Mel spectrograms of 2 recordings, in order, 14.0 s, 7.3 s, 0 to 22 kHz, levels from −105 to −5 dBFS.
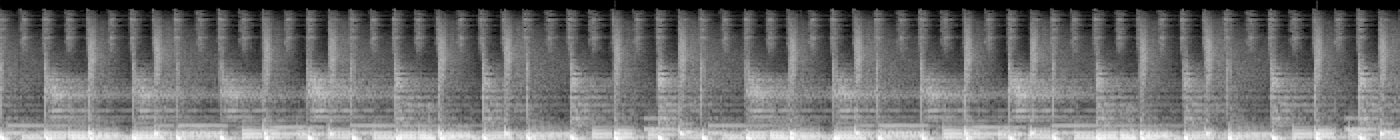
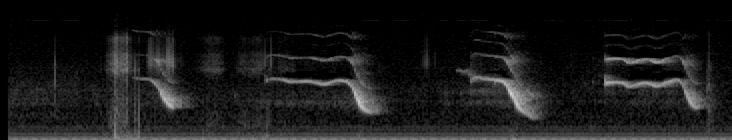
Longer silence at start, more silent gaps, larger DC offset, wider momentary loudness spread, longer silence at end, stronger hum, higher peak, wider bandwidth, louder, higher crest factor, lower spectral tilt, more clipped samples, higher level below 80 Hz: second, 0 s vs 1.1 s; neither; neither; second, 4 LU vs 22 LU; second, 0 s vs 0.25 s; neither; first, 0 dBFS vs -18 dBFS; first, 14 kHz vs 12.5 kHz; first, -17 LUFS vs -39 LUFS; second, 14 dB vs 24 dB; first, -6.5 dB/octave vs -1 dB/octave; neither; first, -18 dBFS vs -66 dBFS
